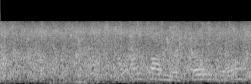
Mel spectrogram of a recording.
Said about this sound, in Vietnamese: Vỗ tay to lên thưa anh chị em.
